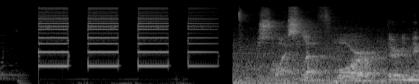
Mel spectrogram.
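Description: Electronic alarm beeping four times, about two beeps a second, each a short steady tone. A man starts speaking a little past halfway through.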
